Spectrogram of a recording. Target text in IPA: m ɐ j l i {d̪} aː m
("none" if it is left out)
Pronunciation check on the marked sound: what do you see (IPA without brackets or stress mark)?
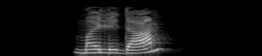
d̪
